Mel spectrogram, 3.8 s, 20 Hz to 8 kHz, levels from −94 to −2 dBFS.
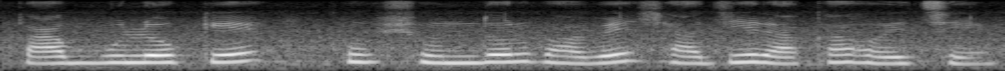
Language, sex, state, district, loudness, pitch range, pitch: Bengali, female, West Bengal, Cooch Behar, -17 LUFS, 245-290 Hz, 275 Hz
